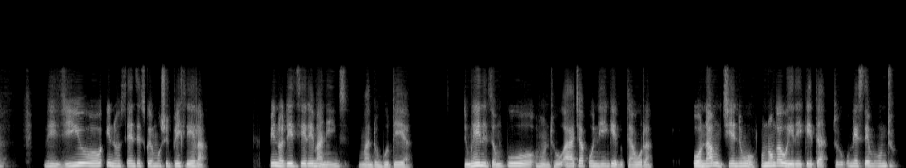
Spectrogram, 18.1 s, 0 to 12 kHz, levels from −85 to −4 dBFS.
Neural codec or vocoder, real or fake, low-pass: codec, 16 kHz, about 1 kbps, DyCAST, with the encoder's durations; fake; 7.2 kHz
